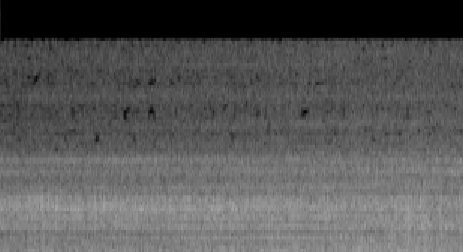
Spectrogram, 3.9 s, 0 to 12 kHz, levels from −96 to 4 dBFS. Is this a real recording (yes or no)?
yes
